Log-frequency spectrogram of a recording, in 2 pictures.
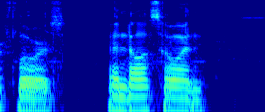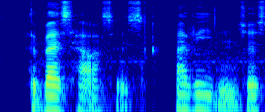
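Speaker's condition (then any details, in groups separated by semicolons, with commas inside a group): Cerebral palsy; speaks relatively well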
